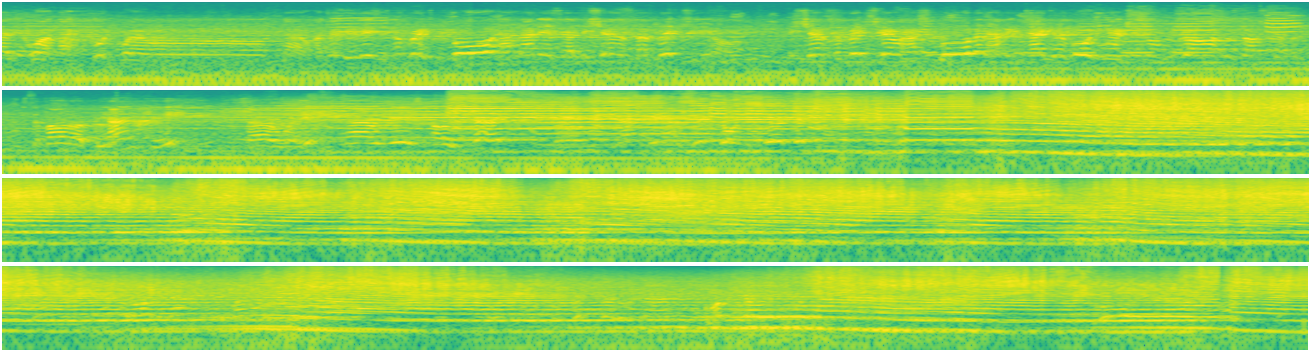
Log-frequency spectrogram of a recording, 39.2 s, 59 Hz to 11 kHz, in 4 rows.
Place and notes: Castle Donington, UK - British Motorcycle Grand Prix 2002 ... 125 ...
125cc motorcycle race ... part one ... Starkeys ... Donington Park ... race and associated noise ... Sony ECM 959 one point stereo mic to Sony Minidisk ...
Derby, UK, 14 July 2002, 11:00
